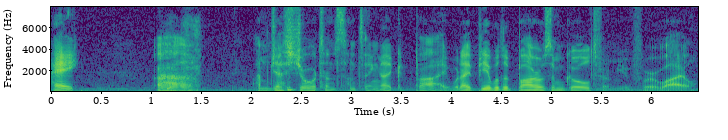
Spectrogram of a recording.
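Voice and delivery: low, hushed half-whisper with no voice. Game master voicing Moonsig, half-whispering to Nemo: Moonsig half-whispering to Nemo. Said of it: "Moonsig's going to whisper to Nemo".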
